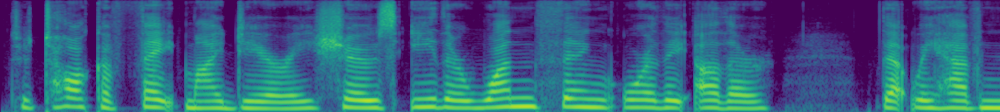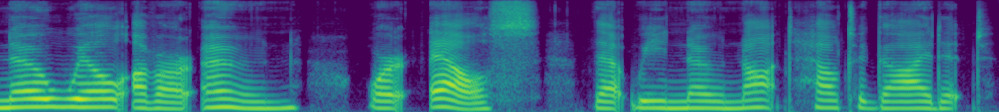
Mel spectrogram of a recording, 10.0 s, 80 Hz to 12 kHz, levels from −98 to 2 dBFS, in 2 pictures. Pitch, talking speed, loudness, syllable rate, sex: 215 Hz, 180 wpm, -18 LUFS, 4.3 syllables/s, female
